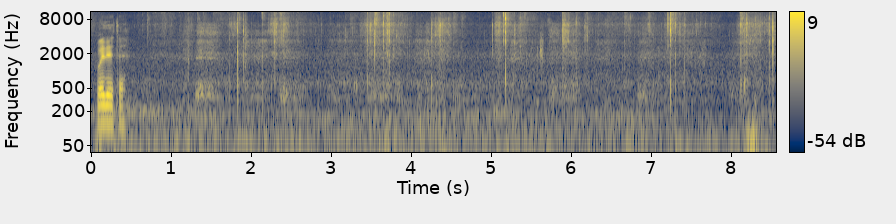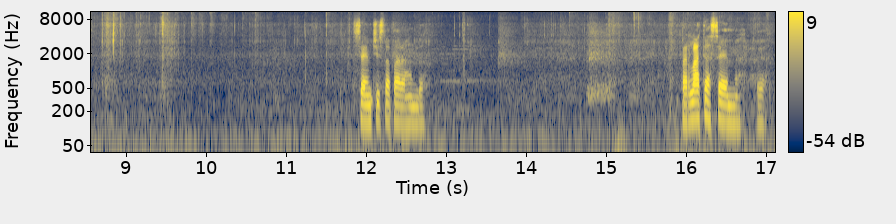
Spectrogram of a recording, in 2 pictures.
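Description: Footsteps run and crunch over dry leaf litter.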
